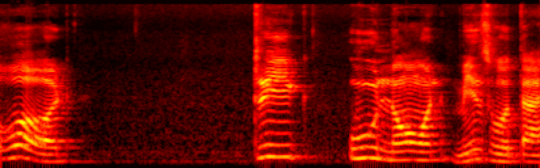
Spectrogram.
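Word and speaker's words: τρίγωνον: तब पहला जो वर्ड है उसका प्रोनाउंसिएशन हम लोग करते हैं ट्रिगुनॉन, जिसका मीनिंग होता है ट्रायंगल।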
